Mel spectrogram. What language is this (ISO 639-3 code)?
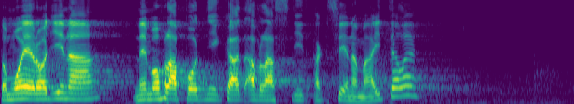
ces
